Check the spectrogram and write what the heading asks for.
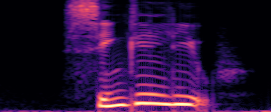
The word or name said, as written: singleliv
